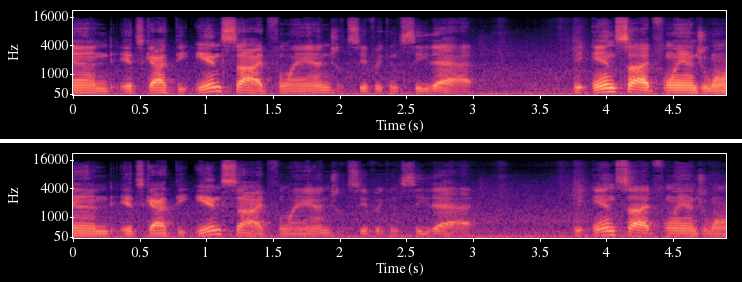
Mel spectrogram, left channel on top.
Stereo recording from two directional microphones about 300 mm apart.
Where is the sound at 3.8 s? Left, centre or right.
Left.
